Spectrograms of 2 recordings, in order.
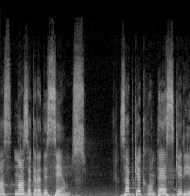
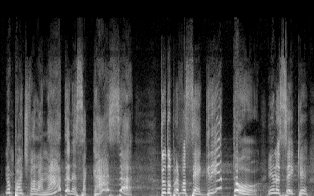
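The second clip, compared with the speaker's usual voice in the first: husband snapping back, high and loud; retold angry shout; 4 semitones higher, 6 dB louder than usual. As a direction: bark it back in irritation. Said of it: "por que você tá gritando?".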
